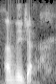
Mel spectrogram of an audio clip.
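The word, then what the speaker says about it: Avdija: Abdiya.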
